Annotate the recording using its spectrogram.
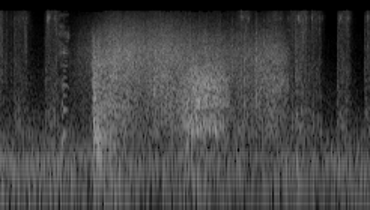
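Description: Rock crumbles and breaks apart with a rushing burst.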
